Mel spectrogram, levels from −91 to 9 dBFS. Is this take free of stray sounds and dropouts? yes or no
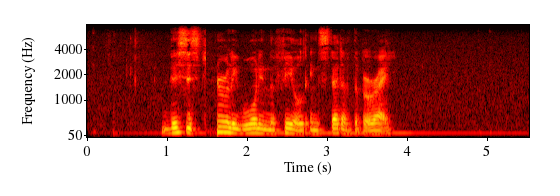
no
